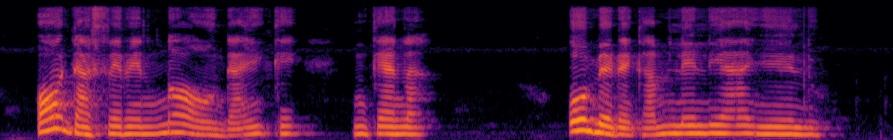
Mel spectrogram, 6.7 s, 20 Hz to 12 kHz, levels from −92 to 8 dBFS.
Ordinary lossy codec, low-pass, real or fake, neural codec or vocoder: none; 9.9 kHz; fake; vocoder, 22.05 kHz, 80 mel bands, WaveNeXt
